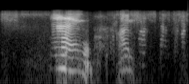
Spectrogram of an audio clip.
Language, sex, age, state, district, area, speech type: Santali, female, 30-45, West Bengal, Jhargram, rural, conversation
